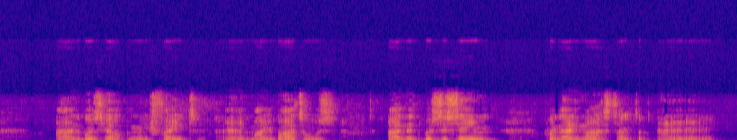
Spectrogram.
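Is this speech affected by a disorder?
Yes: cerebral palsy; present from birth; balance worsening recently, needs walking aid.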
